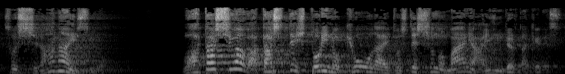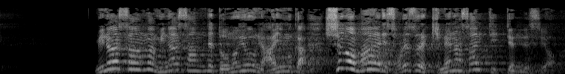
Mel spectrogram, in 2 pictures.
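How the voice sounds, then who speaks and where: Guy preaching a sermon, pretty high voice, keeps asking the crowd blunt questions, big echoey hall. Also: brisk. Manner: lively, blunt rhetorical questions to the congregation. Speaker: pastor. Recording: echoey hall, mic far off.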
